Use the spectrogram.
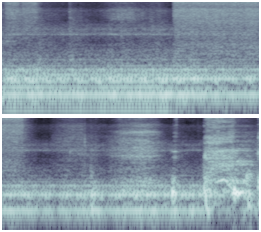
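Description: A spray hisses steadily, then a person coughs a few times near the end, close by.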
